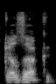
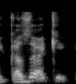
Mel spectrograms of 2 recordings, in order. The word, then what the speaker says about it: казаки: А вот когда говорят о казачестве, то применимы оба ударения, и казаки, и казаки.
